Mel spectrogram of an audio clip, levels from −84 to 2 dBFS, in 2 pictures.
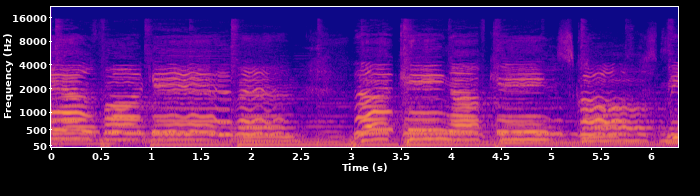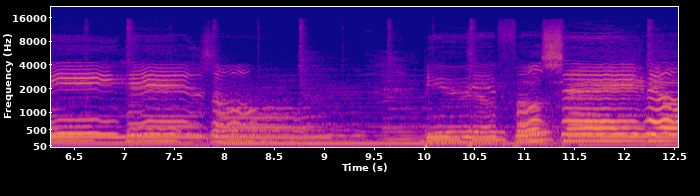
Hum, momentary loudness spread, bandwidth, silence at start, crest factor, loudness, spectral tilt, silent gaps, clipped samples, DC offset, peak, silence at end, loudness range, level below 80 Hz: none; 11 LU; 15.5 kHz; 0 s; 16 dB; -25 LUFS; -5.5 dB/octave; none; under 0.1%; under 0.1%; -8 dBFS; 0 s; 4 LU; -40 dBFS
